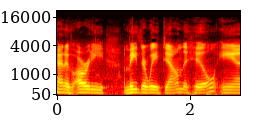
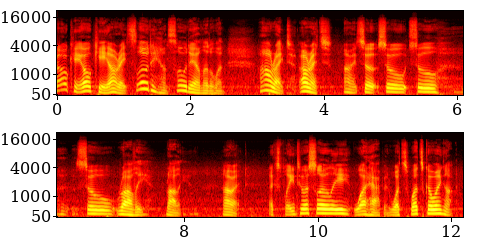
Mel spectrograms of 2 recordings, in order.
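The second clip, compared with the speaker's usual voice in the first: calm, soothing, slowed-down voice. As Pepper, comforting an upset, stammering player character: calming and soothing. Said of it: "pats you on the back and says".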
